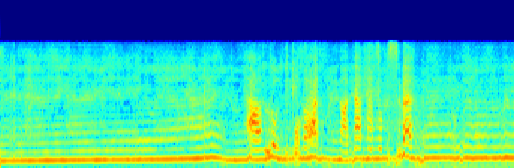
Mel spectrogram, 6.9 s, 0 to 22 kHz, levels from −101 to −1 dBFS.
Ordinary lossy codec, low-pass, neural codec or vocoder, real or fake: none; none; codec, 16 kHz, 1 kbps, FunCodec, trained on LibriTTS, 50 frames a second; fake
